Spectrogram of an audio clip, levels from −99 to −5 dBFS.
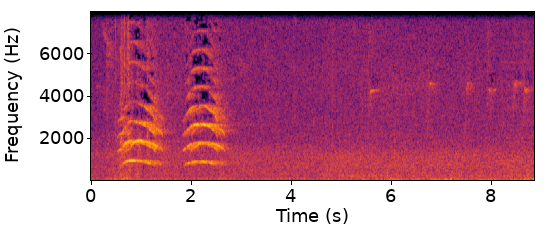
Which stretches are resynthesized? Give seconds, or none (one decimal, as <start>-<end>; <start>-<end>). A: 8.2-8.9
